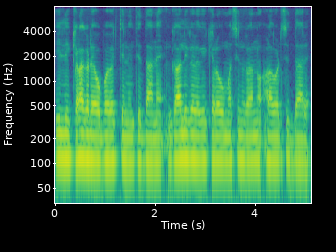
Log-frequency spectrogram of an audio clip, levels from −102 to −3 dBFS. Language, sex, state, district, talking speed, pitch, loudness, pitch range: Kannada, male, Karnataka, Koppal, 115 wpm, 105 Hz, -17 LUFS, 105-110 Hz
